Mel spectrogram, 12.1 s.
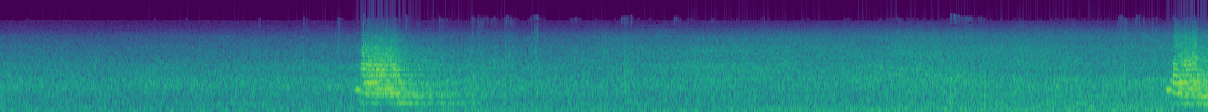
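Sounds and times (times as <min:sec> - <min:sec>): freight train rumbling: 0:00.0 - 0:12.0
locomotive air horn: 0:03.5 - 0:05.0, 0:11.6 - 0:12.0.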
